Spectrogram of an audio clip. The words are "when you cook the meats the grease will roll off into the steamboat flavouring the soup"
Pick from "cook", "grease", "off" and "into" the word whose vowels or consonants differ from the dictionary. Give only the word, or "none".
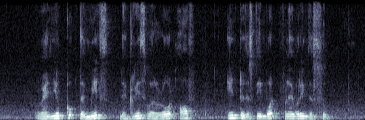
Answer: none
